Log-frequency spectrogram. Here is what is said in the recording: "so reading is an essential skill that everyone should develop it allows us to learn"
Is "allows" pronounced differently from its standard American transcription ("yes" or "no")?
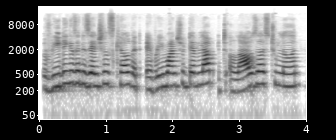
no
